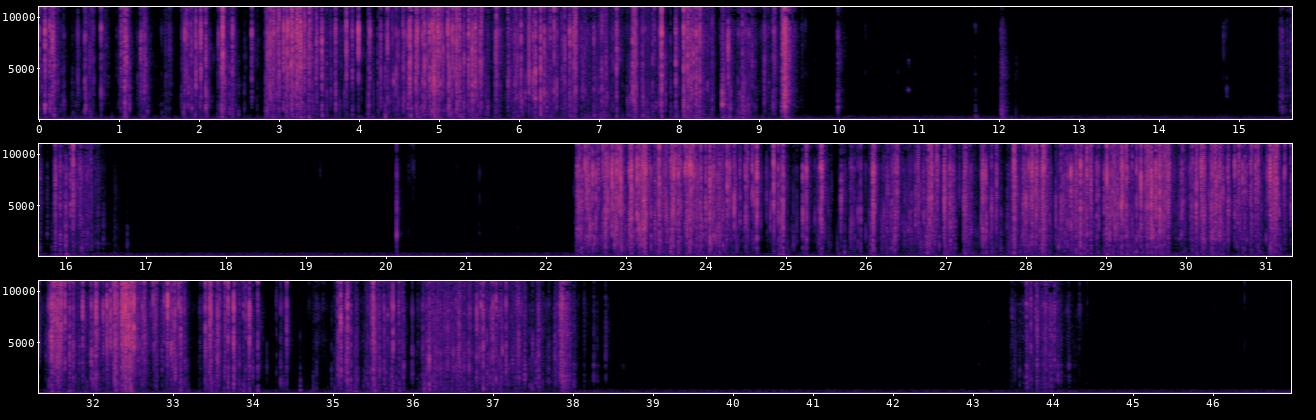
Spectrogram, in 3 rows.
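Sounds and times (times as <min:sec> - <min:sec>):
candy bags crinkling: 0:00.0 - 0:10.2, 0:15.3 - 0:16.8, 0:22.4 - 0:38.7, 0:43.4 - 0:44.5
steady low hum: 0:00.0 - 0:46.9.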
